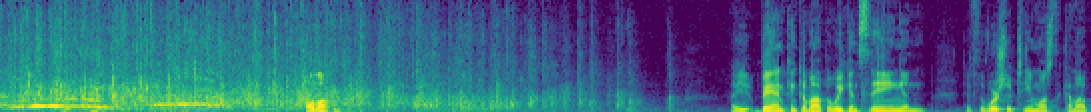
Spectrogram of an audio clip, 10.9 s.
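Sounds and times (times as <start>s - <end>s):
audience applause for a congratulated man: 0.0s - 6.8s
speech: 3.0s - 3.6s, 7.3s - 10.8s.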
